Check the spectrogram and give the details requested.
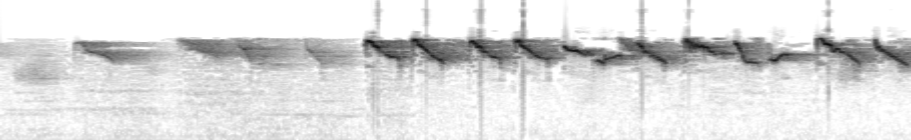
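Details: Oriental white-eye: a few quiet, drawn-out high notes, then a loud run of crisp, evenly spaced downslurred chirps, about four per second.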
